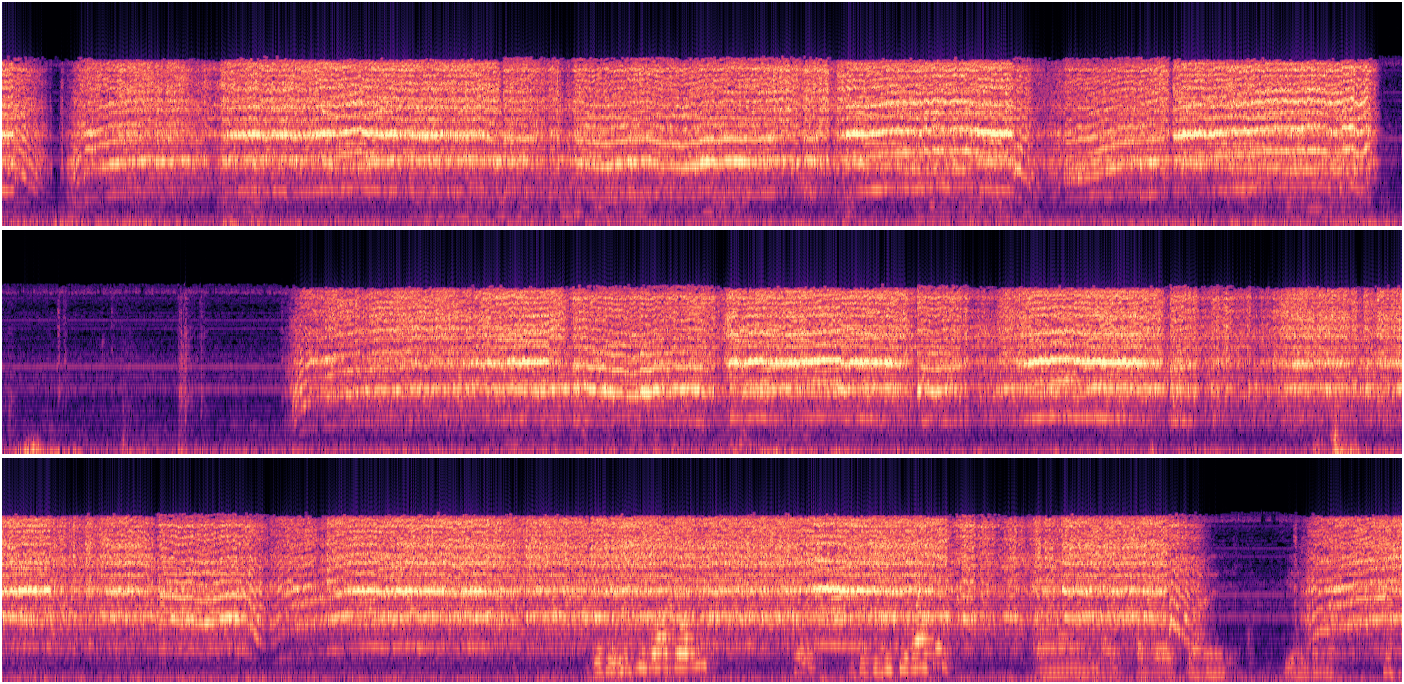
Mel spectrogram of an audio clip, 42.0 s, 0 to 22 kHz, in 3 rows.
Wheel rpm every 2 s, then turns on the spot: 120, 160, 160, 160, 160, 110, 150, 20, 50, 160, 160, 160, 160, 160, 160, 150, 160, 160, 160, 140, 50.
none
